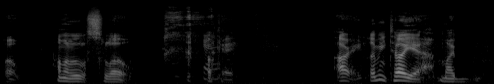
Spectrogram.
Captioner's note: laughing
